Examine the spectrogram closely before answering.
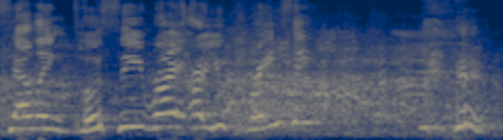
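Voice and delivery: loud, high, laughing disbelief; mock outraged shout. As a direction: yell it in horrified laughter. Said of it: "I was like".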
